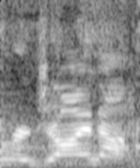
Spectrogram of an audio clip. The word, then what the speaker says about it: Regina: triple F we're in the city that rhymes with fun were in Regina we're here out of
